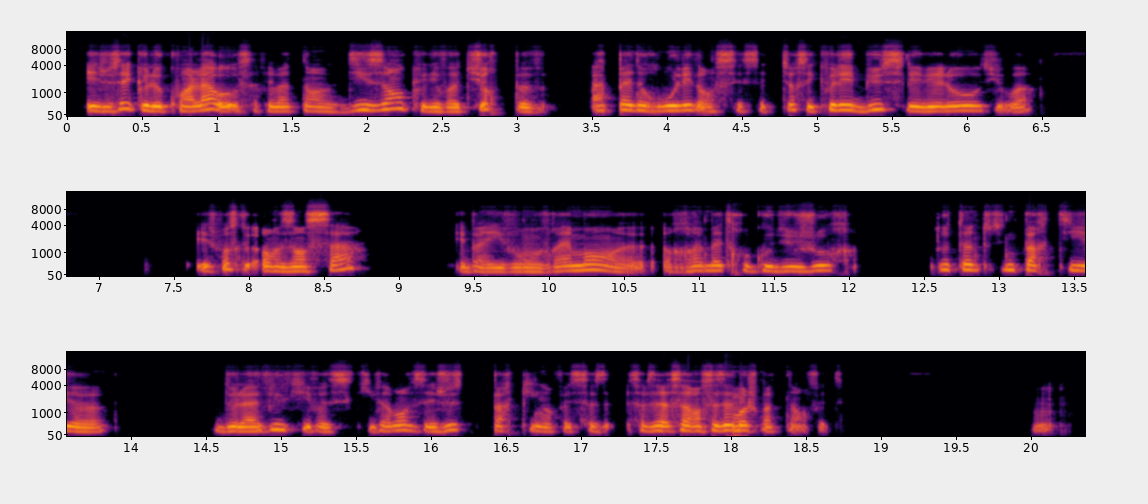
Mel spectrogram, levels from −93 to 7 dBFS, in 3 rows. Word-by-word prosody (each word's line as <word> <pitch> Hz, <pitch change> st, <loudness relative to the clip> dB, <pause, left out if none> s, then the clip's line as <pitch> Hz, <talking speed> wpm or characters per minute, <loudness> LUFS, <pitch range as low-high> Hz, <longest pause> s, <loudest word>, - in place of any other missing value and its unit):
Et 165 Hz, -, +7 dB
je 150 Hz, -, 0 dB
sais 230 Hz, +8 st, 0 dB
que -, -, +4 dB
le 325 Hz, -2 st, +8 dB
coin 160 Hz, -, 0 dB
là, 200 Hz, +6 st, +5 dB
oh, 345 Hz, -, +4 dB
ça -, -, -7 dB
fait -, -, -1 dB
maintenant 150 Hz, 0 st, -2 dB
10 180 Hz, -, 0 dB
ans 235 Hz, +2 st, 0 dB
que -, -, -3 dB
les 145 Hz, -, +2 dB
voitures 140 Hz, -4 st, 0 dB
peuvent 130 Hz, +3 st, -3 dB, 0.3 s
à 170 Hz, -, -2 dB
peine 180 Hz, +1 st, +3 dB
rouler 170 Hz, +2 st, +5 dB
dans 140 Hz, -, -1 dB
ces 145 Hz, -, -3 dB
secteurs. 195 Hz, +5 st, -6 dB
C'est 300 Hz, -, +1 dB
que 195 Hz, -, +2 dB
les 190 Hz, 0 st, +6 dB
bus, 200 Hz, +7 st, -1 dB
les 315 Hz, -2 st, +5 dB
vélos, 325 Hz, +3 st, +4 dB
tu -, -, -8 dB
vois -, -, -6 dB, 1.2 s
et 330 Hz, -, 0 dB
je -, -, -11 dB
pense 210 Hz, -, -2 dB
qu'en 160 Hz, -, -1 dB
faisant 150 Hz, 0 st, +2 dB
ça, 185 Hz, +10 st, +3 dB, 0.6 s
eh -, -, -4 dB
ben 150 Hz, -, -5 dB
ils 130 Hz, 0 st, -1 dB
vont 135 Hz, 0 st, -3 dB
vraiment, 165 Hz, +4 st, 0 dB
heu, -, -, -6 dB
remettre 165 Hz, +6 st, -3 dB
au -, -, -3 dB
goût 160 Hz, +2 st, 0 dB
du 155 Hz, 0 st, -1 dB
jour 175 Hz, +5 st, -2 dB, 0.5 s
toute 200 Hz, +1 st, -3 dB
un 200 Hz, -, +5 dB
toute 200 Hz, +2 st, -10 dB
une 195 Hz, -1 st, -3 dB
partie, 180 Hz, -1 st, -1 dB
heu, 135 Hz, -2 st, -1 dB, 0.7 s
de 150 Hz, -, +1 dB
la 150 Hz, 0 st, +4 dB
ville 200 Hz, +1 st, -1 dB
qui -, -, -3 dB
fais 140 Hz, -, -2 dB, 0.2 s
qui 310 Hz, -, -9 dB
vraiment 175 Hz, +3 st, 0 dB
faisait 155 Hz, -4 st, -2 dB
juste 190 Hz, +6 st, -3 dB
parking, 160 Hz, 0 st, -5 dB
en 140 Hz, -, -6 dB
fait. 140 Hz, -, -6 dB
Ça 140 Hz, -, -4 dB
faisait -, -, -6 dB
ça -, -, -5 dB
faisait 160 Hz, 0 st, +3 dB
ça 170 Hz, +2 st, +3 dB
leur 160 Hz, -2 st, +1 dB
faisait 175 Hz, +3 st, +5 dB
moche 175 Hz, 0 st, +2 dB
maintenant, 145 Hz, 0 st, -7 dB
en -, -, -13 dB
fait. -, -, -15 dB, 1.3 s
Mmh. -, -, -12 dB
170 Hz, 230 wpm, -23 LUFS, 150-195 Hz, 1.3 s, le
